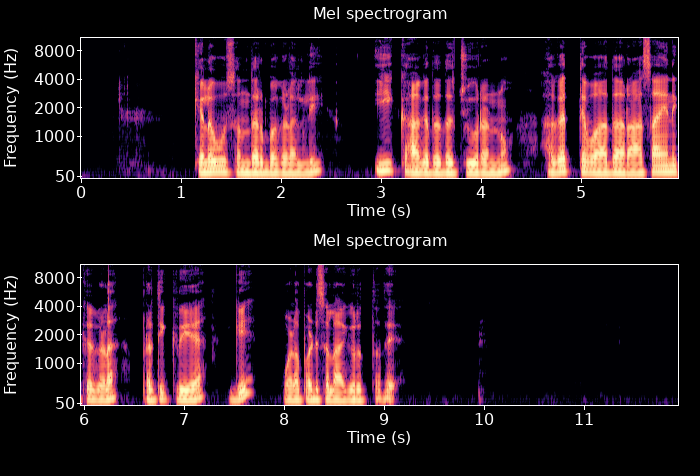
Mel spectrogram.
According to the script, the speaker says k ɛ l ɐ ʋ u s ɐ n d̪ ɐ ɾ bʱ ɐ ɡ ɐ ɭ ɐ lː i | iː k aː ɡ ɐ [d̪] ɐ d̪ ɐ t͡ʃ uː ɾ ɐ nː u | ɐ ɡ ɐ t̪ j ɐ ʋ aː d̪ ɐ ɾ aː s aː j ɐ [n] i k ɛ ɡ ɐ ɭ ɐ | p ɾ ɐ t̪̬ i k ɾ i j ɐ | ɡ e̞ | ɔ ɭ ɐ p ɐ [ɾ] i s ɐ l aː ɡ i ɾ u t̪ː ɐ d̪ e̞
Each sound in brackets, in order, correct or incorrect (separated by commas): correct, correct, incorrect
